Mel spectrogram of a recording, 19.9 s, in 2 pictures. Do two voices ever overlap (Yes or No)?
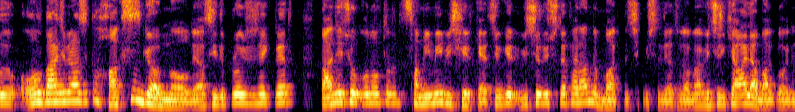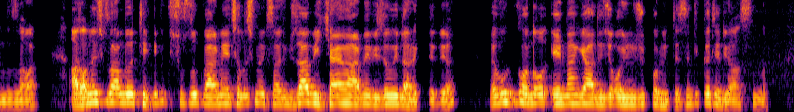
No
